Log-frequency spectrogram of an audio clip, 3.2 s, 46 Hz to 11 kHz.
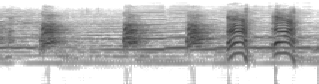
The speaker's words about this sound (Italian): Scusi, ma non è che semplicemente l'ha addestrato ad abbaiare sempre 4 volte?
